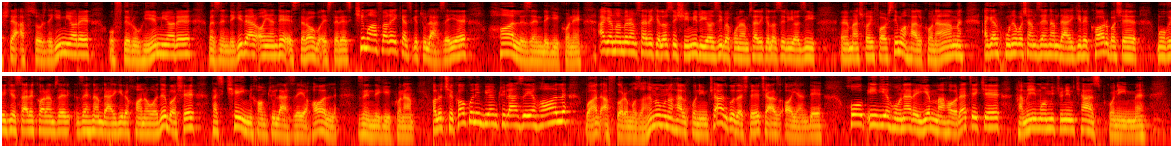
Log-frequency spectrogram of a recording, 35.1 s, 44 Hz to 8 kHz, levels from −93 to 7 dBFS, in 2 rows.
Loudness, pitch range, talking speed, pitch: -28 LUFS, 115-170 Hz, 155 wpm, 140 Hz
